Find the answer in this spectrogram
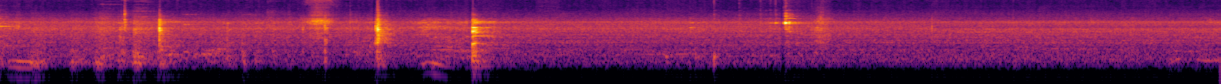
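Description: Scattered metallic clinks and taps of hand tools on a car's rear wheel hub, a few sharp knocks a second or more apart over a faint steady hiss. The hub is being worked loose to get at a faulty ABS wheel-speed sensor.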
